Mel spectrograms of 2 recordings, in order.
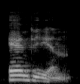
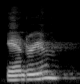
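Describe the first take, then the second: First: The word has no R sound after the D. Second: The word contains an R sound after the D. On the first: The speaker calls it right. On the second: The speaker calls it wrong.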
